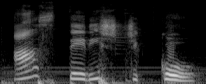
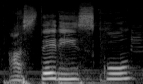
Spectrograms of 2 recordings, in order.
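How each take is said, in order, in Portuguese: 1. A palavra tem uma sílaba extra -ti- antes do final. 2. A palavra termina em -risco, sem sílaba extra.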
